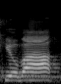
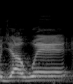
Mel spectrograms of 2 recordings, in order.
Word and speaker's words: Yahweh: la palabra que conocemos, Jehová o Yahweh en la pronunciación hebrea.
